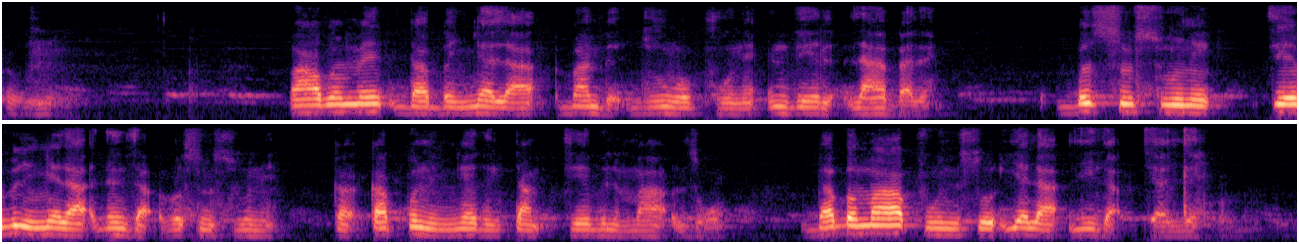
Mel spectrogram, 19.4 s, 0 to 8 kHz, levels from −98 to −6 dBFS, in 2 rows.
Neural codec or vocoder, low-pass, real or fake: codec, 24 kHz, 6 kbps, HILCodec; 7.2 kHz; fake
